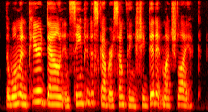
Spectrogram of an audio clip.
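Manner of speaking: plain reading voice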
